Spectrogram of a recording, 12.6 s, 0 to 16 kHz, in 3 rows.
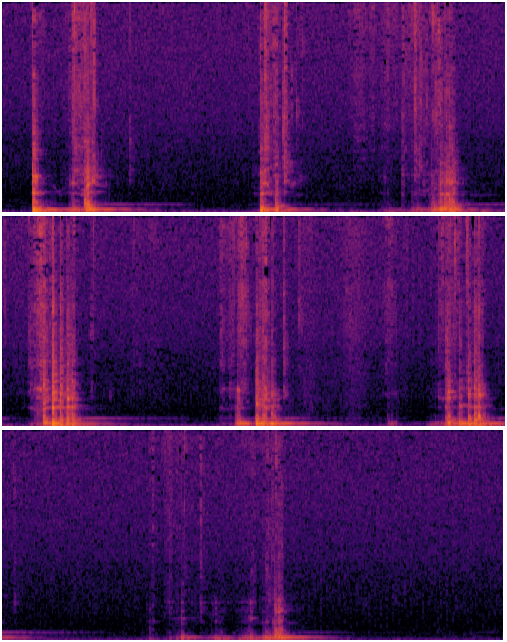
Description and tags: full soda can wobbles 7x
full soda can wobbles on table. Seven Instances Recorded with a Sony ECM-99 stereo microphone to SonyMD.
soda-can, wobble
